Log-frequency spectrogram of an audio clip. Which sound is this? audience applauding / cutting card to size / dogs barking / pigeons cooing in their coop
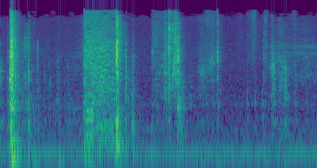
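cutting card to size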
